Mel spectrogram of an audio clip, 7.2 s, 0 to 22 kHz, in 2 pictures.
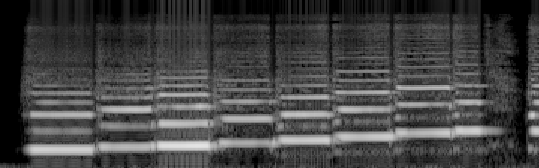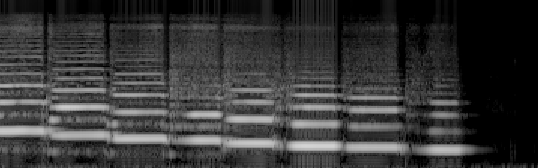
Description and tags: Flute - A natural minor - bad-timbre-staccato
Part of the Good-sounds dataset of monophonic instrumental sounds.
instrument::flute
note::A
good-sounds-id::7205
mode::natural minor
Intentionally played as an example of bad-timbre-staccato
neumann-U87, good-sounds, flute, Anatural, minor, scale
